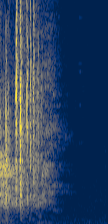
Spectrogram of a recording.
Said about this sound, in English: Um, just roll me two d six.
